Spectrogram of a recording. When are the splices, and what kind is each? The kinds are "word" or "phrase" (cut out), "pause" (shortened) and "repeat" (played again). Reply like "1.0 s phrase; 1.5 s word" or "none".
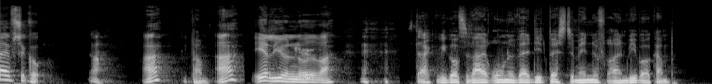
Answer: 1.9 s word; 2.4 s pause; 4.0 s pause; 4.6 s word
